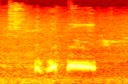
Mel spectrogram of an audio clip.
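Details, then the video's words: Single phrase from a female spotted dove calling to rouse the male: two short swelling coos and a longer steady, slightly buzzy coo, low in pitch. "Cu Mái Thúc Trống. Chim Cu Gáy Mái Thúc Trống Nhạy Bén. Tiếng Chim Cu Mái Gáy Kích Bổi"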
